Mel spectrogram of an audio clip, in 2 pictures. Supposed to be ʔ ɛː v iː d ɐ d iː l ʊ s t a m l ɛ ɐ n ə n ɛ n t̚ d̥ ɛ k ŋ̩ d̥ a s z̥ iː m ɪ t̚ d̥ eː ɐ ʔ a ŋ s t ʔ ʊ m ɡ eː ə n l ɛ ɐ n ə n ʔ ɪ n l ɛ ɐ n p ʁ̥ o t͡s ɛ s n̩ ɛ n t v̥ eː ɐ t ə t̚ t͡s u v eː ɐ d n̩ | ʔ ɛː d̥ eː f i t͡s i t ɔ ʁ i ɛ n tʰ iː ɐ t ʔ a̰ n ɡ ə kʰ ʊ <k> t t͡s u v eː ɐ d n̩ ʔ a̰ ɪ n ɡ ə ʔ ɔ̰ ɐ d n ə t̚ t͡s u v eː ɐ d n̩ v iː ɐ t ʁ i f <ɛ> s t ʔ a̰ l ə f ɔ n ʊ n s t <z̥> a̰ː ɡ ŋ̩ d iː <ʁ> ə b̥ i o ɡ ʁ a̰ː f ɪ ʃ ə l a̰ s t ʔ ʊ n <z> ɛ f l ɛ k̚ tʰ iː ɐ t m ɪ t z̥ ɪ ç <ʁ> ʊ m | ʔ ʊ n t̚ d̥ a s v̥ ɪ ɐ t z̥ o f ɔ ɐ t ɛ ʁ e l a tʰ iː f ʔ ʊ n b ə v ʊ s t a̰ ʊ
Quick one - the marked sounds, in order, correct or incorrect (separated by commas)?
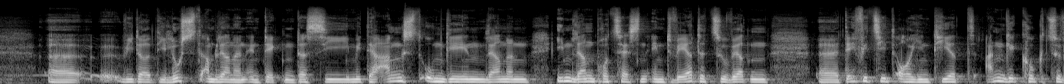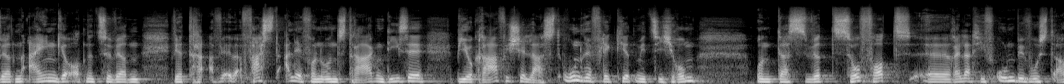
correct, incorrect, incorrect, incorrect, incorrect, correct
